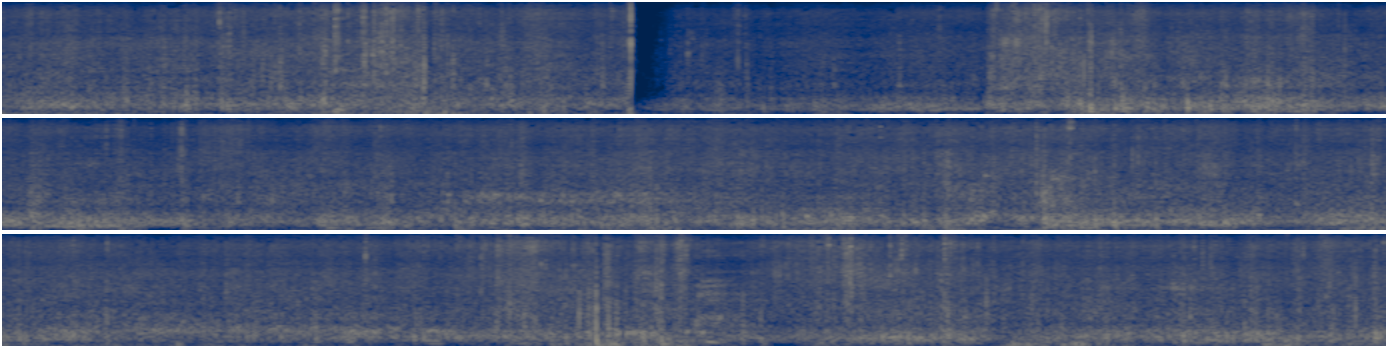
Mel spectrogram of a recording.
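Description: Snow-laden branches brush and scrape against a bicycle.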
